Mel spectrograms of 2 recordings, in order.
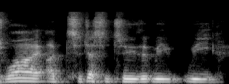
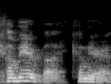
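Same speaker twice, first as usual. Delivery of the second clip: put-on Cornish accent, grandfather-like old man voice. Retelling what his granddad said to him in the garden, in a Cornish accent. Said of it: "That's my best Cornish accent".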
